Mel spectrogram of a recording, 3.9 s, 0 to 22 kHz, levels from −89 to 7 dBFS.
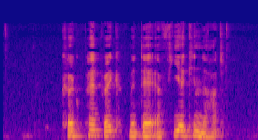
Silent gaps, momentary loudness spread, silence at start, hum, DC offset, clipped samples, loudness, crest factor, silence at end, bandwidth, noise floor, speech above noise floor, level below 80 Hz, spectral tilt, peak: none; 10 LU; 0.95 s; none; under 0.1%; under 0.1%; -21 LUFS; 18 dB; 0.55 s; 11.5 kHz; -58 dBFS; 38 dB; -56 dBFS; -6 dB/octave; -4 dBFS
